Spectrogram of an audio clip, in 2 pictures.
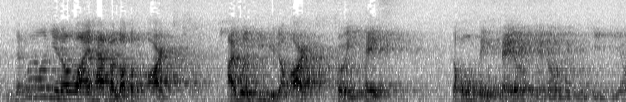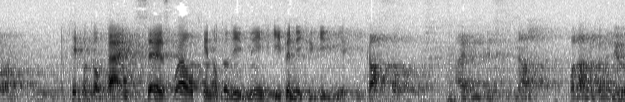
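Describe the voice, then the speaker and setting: A man's voice: medium pitch, fairly bright tone. Middle-aged man speaking in an echoey hall. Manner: conversational, self-deprecating, chuckles often. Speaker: conference speaker. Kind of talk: conference talk. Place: large hall. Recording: echoey hall, faint room noise.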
